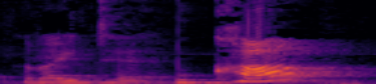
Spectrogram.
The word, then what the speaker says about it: भूखा: झूला त्रिशूल त्रिशूल त्रिशूल यह भूखा भूखा का उच्चारण करते समय ज्यादा नहीं खींचते हैं भूखा भूखा है कि जिस राइट कि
